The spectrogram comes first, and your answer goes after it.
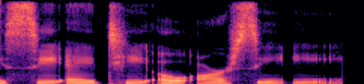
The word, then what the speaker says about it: catorce: 14 is catorce, C-A-T-O-R-C-E, pronounced catorce. Now, you might notice it sounds a tiny bit like the number 4, cuatro, but look at that highly specific spelling.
